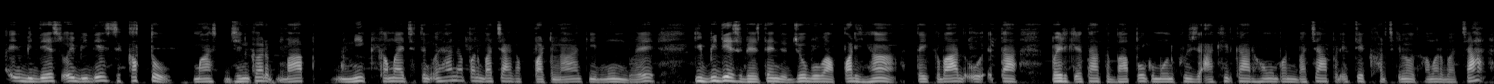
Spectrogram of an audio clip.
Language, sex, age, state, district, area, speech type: Maithili, male, 18-30, Bihar, Darbhanga, rural, spontaneous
